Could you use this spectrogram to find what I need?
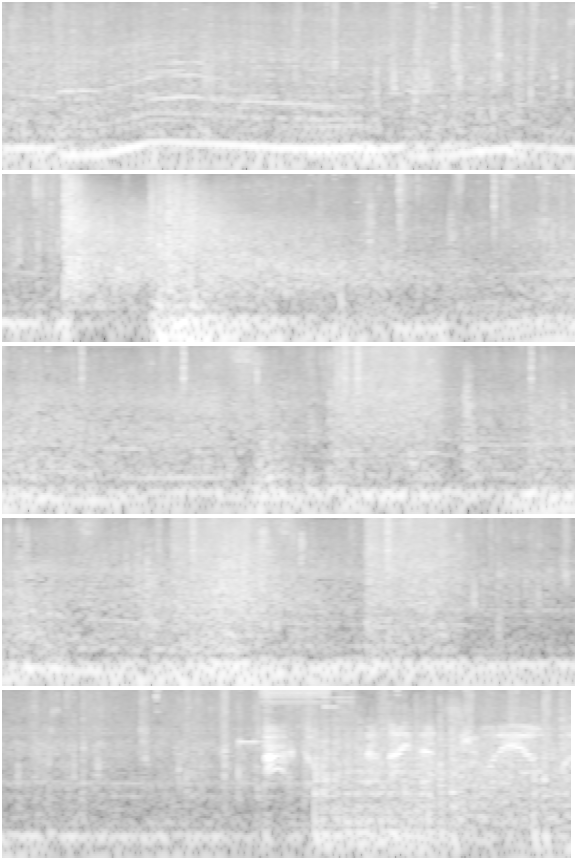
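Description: Gunshots crack and echo between buildings.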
